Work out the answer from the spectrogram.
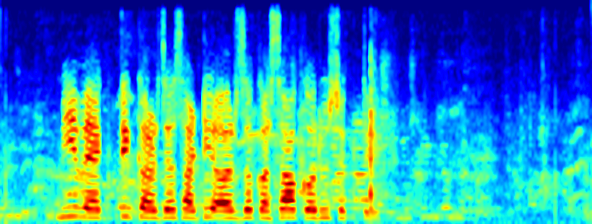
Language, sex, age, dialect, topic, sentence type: Marathi, female, 18-24, Standard Marathi, banking, question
